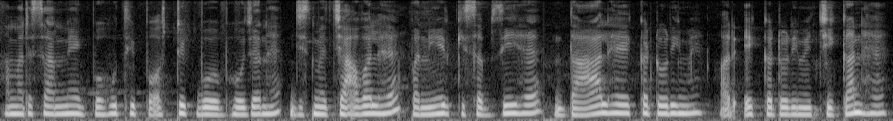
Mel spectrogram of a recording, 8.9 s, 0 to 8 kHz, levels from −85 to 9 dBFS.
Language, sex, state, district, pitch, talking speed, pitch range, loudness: Hindi, female, Bihar, Gopalganj, 190 Hz, 180 wpm, 175-200 Hz, -15 LUFS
